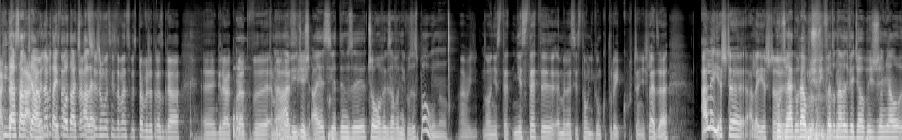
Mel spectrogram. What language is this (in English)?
Polish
